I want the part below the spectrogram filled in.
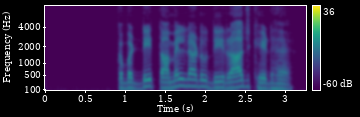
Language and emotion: Punjabi, neutral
